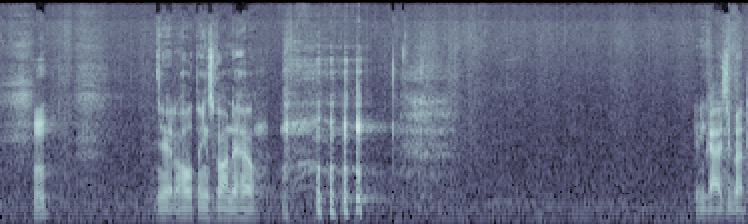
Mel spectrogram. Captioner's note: chuckles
